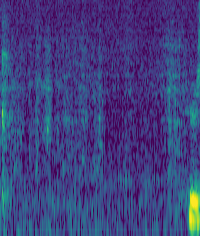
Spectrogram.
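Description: Faint rustling and handling of a plastic fashion doll as it is turned in the hand, over quiet room tone; a girl's voice begins right at the end.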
